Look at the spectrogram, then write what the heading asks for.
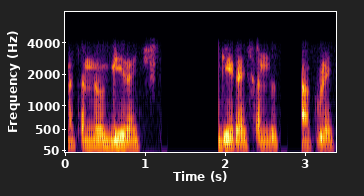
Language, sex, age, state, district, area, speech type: Kannada, male, 18-30, Karnataka, Udupi, rural, conversation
